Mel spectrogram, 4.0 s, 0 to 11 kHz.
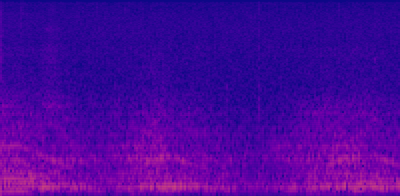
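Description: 2012 Mercedes E350 Bluetec's 3.0-litre V6 turbodiesel heard from inside the closed cabin, revved twice while parked, its faint note rising and falling each time. The diesel sound is very slight, well muffled from the cabin.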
